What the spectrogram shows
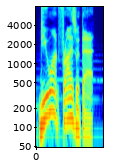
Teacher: Want, fries, that, 3 beats in 1 second. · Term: the beats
